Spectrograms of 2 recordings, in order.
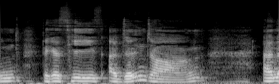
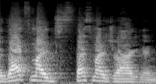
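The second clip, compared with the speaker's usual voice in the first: normal talking voice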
